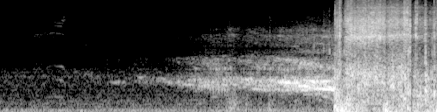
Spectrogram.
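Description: Car tyres screeching under hard braking, the squeal growing louder over about two seconds, then a loud crash of a collision about three seconds in, with several sharp impacts.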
